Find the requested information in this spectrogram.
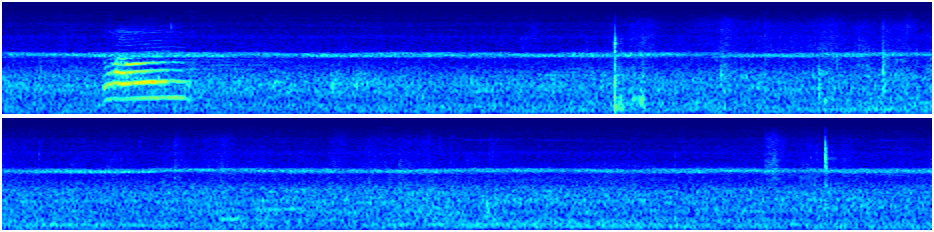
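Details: Stray female cat that has just given birth to a premature kitten on a balcony, meowing strangely: a single brief wavering meow at the start, followed by a constant high-pitched hum, a few sharp taps and quiet background.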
